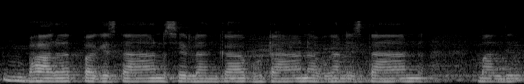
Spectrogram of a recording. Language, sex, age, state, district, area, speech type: Maithili, male, 30-45, Bihar, Sitamarhi, rural, spontaneous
